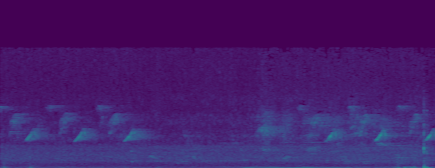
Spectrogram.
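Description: A small bird calling over and over: a short, high rising chirp about twice a second, with a pause partway through. Under it runs a low rumble, with a couple of thumps near the end.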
